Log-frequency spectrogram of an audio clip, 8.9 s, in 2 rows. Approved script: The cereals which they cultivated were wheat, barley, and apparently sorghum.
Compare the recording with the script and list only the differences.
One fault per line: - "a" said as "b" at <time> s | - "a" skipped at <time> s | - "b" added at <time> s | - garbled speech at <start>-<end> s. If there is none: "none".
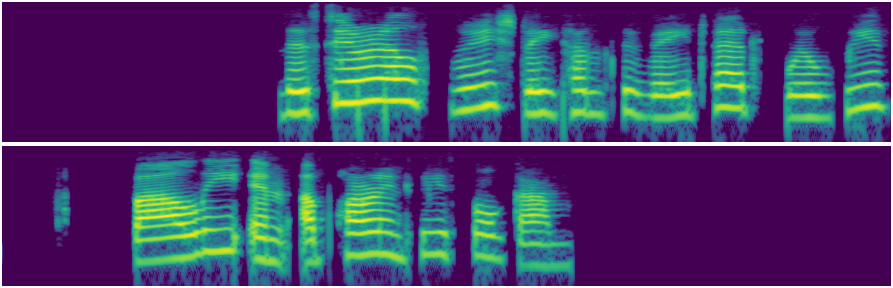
none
